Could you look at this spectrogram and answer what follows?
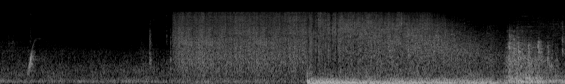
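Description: A bomb goes off in the Monster Hunter Stories video game as a loud, sustained rumbling blast that swells and then holds at full strength, following a few faint clicks.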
